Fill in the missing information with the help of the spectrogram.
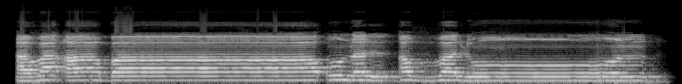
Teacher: نون کے اوپر زبر ہے لیکن یہاں پر وقف کریں گے تو اس زبر کو نہیں پڑھیں گے، صرف نون کی آواز پیدا کریں گے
